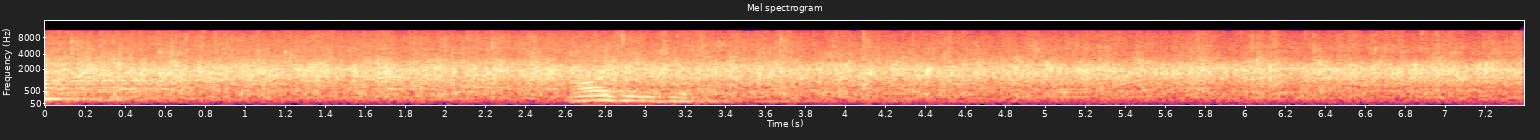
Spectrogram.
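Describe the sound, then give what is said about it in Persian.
An audience at a religious chanting gathering claps with raised hands in a sustained, even wash of applause. A single voice rises briefly near the middle, then the clapping continues steadily to the end. “یک دقیقه همین جوری کف بزنید با دست بالا، مدد بگیر از مولا.”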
